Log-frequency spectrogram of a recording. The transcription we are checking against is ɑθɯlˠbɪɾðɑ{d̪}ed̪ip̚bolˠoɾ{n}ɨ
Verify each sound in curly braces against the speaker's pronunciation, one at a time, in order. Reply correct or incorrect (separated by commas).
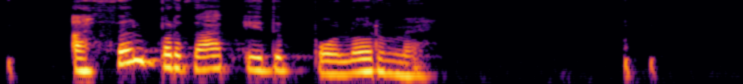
incorrect, incorrect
